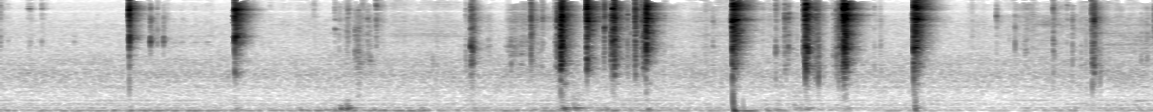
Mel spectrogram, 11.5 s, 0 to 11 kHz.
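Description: A 9mm Glock pistol being reassembled by hand: a dozen or so sharp metallic clicks and snaps of the slide and parts going together, some coming in quick clusters of two or three.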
